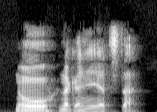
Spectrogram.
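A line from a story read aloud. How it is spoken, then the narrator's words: Relieved sigh from many. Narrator (Russian): Облегченно вздохнули все, причем с обеих сторон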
